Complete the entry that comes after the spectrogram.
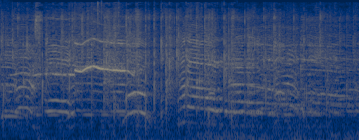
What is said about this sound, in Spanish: Por eso ya no hay que hacerla esperar más y démosle un gran aplauso a la ganadora de nuestra dinámica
